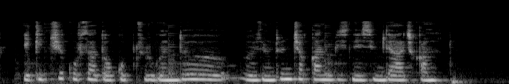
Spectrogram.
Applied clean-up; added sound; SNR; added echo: neural separator model SepFormer DNS4.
